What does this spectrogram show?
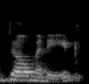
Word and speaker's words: Dhomonique: your name yeah so my name uh is pronounced dominique a lot of folks say dominique but it's actually dominique i i joke that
